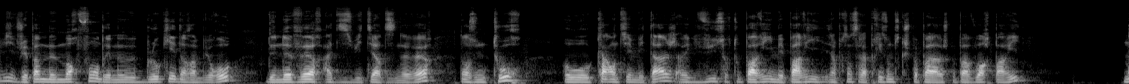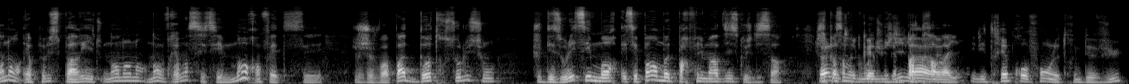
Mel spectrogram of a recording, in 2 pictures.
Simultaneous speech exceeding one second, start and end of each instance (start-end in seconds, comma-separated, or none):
19.4-20.9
